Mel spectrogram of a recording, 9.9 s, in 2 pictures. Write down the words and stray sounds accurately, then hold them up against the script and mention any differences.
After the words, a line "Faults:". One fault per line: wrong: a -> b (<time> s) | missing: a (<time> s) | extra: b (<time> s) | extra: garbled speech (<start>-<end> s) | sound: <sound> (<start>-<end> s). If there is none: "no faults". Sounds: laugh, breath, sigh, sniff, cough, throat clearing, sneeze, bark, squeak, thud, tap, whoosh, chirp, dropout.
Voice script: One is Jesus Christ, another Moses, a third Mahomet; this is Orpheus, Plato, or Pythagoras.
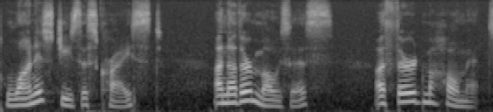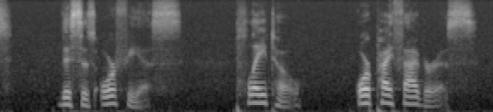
One is Jesus Christ, another Moses, a third Mahomet; this is Orpheus, Plato, or Pythagoras.
Faults:
no faults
